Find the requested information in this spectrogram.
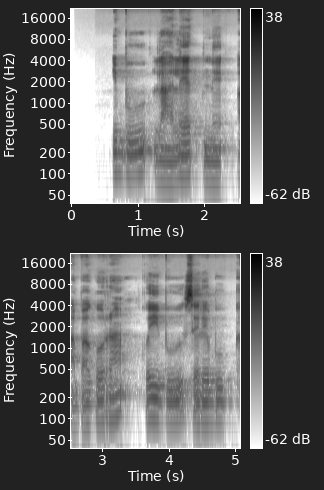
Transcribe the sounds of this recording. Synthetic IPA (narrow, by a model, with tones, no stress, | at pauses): i˦bu˦la˨lɛ˦t̪̚nɛ˨a̰˨ba˨ɡo˦ɾa˦ko˦i˦bu˦sḛ˨ɾe˦bu˦k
